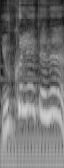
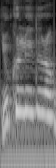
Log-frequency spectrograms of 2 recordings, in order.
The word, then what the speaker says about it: 유클리드: 유클리드는 사실 영어로 발음하는 이름이고 원래 발음은 에우클레이데스라고 불러야 한다고 하는데요. 원래대로라면 시저가 아니고 카이사르고 지저스가 아니고 이에소스고 그런 맥락으로 에우클레이데스도 유클리드라고 무식한 미국인들이 지멋대로 부른 거죠.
